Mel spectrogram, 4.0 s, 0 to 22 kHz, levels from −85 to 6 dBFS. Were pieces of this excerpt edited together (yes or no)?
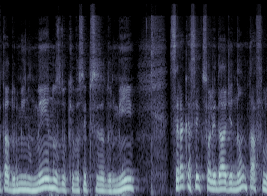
no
